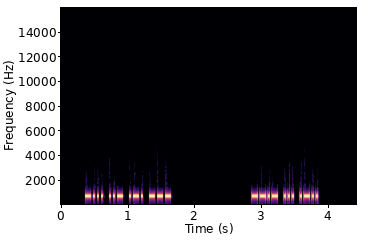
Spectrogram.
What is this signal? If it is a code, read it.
Morse code, heard as a keyed tone, about 40 wpm, 700 Hz. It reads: BURO QSL
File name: IQE Course 3 - Lesson 89 - YAGI - Two Elements - 40wpm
